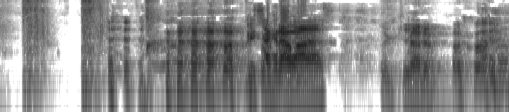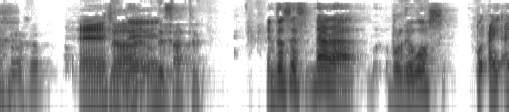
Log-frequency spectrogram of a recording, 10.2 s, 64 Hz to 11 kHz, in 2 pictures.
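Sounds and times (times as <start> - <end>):
wet sputtering farting: 0.0 - 1.2
laughter: 1.1 - 2.7, 3.8 - 5.5
speech: 1.1 - 7.2, 7.8 - 10.1.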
